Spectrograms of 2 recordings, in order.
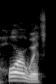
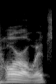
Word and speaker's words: Horwitz: so we're set and I think it's mr. Horwitz not Horowitz so I apologize to Phil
